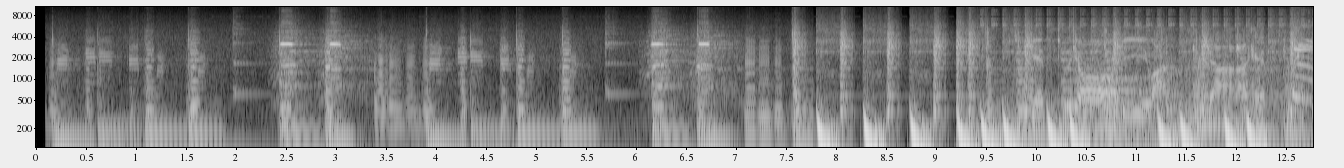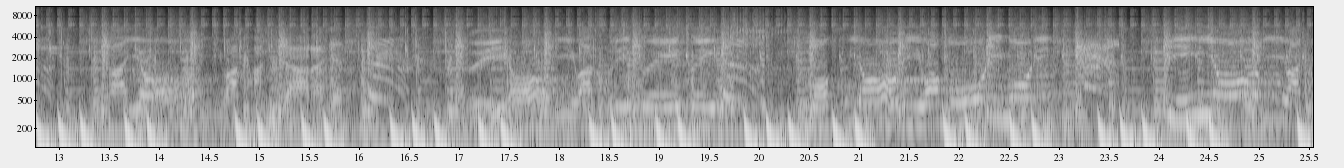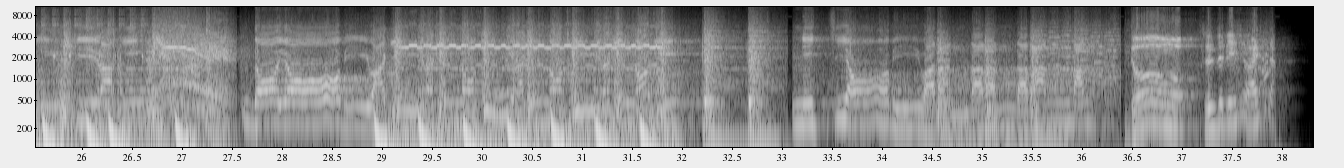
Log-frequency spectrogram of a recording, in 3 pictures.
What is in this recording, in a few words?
beat; OCHO; Ueki Beat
